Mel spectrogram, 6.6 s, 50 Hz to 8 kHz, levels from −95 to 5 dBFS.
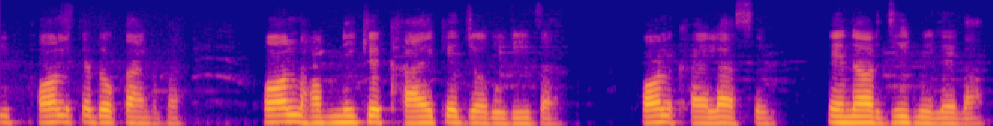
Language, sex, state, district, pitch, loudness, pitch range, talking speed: Bhojpuri, male, Bihar, Saran, 140 Hz, -17 LUFS, 130-150 Hz, 180 wpm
